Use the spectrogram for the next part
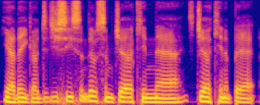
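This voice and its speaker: A middle-aged man talks over his gameplay in a loose, hesitant ramble full of fillers. His voice is gravelly and fraying because he keeps losing it. The sound is dry and close, with no room around it. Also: mid-range voice, steady tone, quick pace, a little mellow, no room sound. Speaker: gaming channel host. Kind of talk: casual gameplay commentary. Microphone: headphones on, desk mic.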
